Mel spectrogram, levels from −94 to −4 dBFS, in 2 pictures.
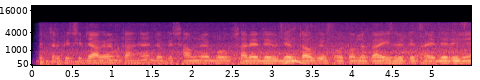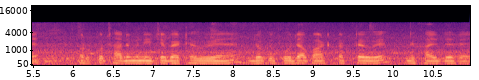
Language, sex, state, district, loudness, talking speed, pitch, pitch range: Hindi, male, Maharashtra, Solapur, -25 LUFS, 190 wpm, 110 Hz, 105-115 Hz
